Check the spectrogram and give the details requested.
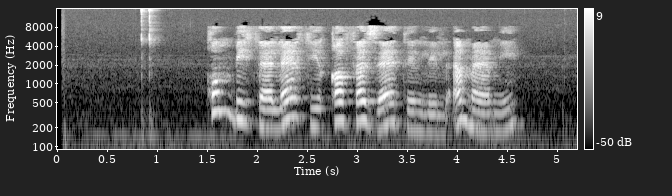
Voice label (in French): arabe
